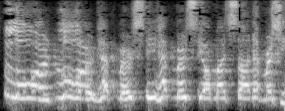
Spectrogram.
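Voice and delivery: beg, each mercy pressed harder; pleading mother. Acted. Mother running after Jesus, pleading.

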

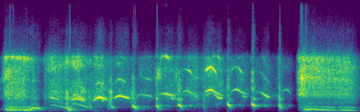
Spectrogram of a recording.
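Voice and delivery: very high mock sobbing; put-on high-pitched crying noise; imitated bawling. Husband and wife bawling together, imitated high sobs. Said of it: "She starts bawling".

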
